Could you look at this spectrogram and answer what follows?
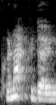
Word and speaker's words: quinacridone: of these names do you know how to pronounce I'd love to know but I'm going to say quinacridone magenta you'll be shouting at the film probably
